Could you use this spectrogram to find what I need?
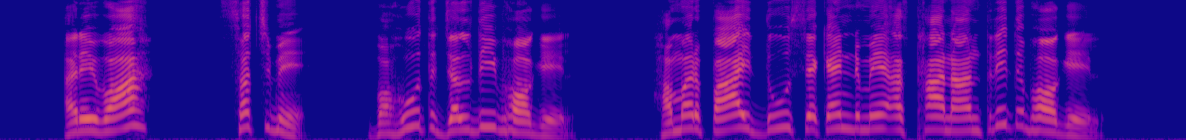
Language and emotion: Maithili, surprised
